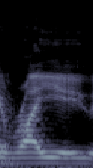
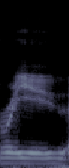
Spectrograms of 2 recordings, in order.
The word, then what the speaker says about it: Ryu: When I say Ryu instead of Ryu. I know it's wrong, but...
